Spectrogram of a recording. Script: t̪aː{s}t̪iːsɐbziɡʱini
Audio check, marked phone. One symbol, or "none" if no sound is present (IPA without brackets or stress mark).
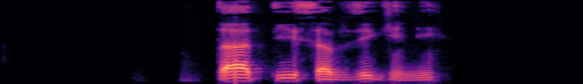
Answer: none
